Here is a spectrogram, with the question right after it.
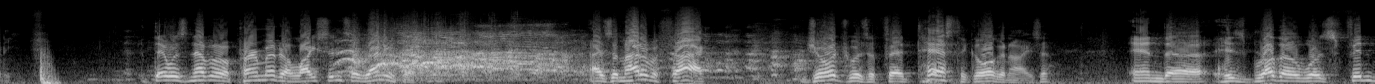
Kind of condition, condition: setting, live audience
